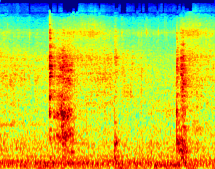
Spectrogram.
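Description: Egg and rice mixture being stirred and fried in a hot pan, with a few brief scraping strokes of the spatula over a low, steady sizzle, and no voices.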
